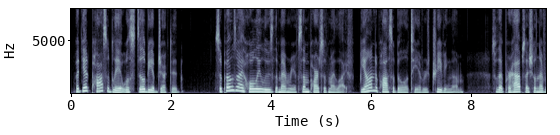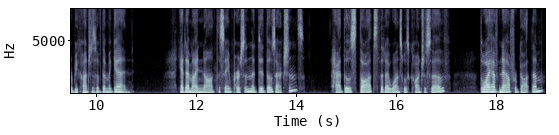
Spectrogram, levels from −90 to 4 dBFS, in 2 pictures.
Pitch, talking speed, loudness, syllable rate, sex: 200 Hz, 195 wpm, -18 LUFS, 5.7 syllables/s, female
